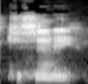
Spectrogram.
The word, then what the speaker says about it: Kissimmee: How do you pronounce it? Kissimmee? It's Kissimmee.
